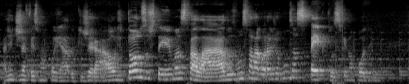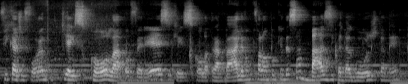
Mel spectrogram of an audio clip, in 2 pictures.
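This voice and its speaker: A woman hosting a podcast in a casual, enthusiastic way, often turning to her listeners. Her voice sits in a middle range and bounces around a reverberant room. Music plays clearly behind her. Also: medium pitch, brisk. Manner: enthusiastic, affirming, addresses listeners as "minha gente". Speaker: podcast host. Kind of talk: casual interview chat. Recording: echoey room with background music.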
